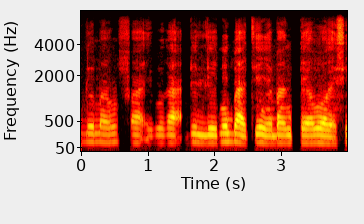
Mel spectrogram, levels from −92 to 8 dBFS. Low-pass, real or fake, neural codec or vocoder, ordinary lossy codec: 7.2 kHz; real; none; none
